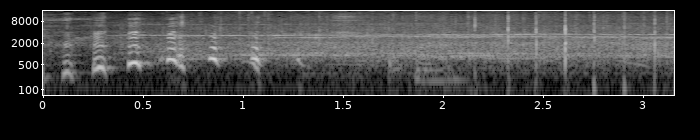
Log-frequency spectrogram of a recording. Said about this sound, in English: That's the applause for your TED Talk, just so you know. See, this is where we need, like, an applause. There you go.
